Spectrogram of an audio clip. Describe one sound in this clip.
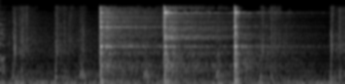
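A hammer strikes rock with sharp metallic clanks.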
